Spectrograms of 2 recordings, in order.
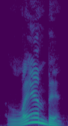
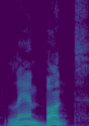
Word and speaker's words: lambent: Today's word is lambent. Lambent. Lambunt. Lambunt. Lambent. Lambent, lambunt. Lambunt. I'm looking at the pronunciation there. Lamb, hard lamb, bunt.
